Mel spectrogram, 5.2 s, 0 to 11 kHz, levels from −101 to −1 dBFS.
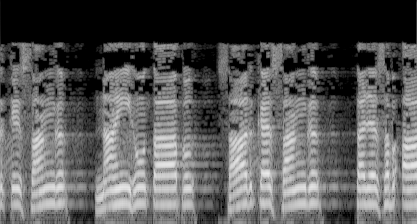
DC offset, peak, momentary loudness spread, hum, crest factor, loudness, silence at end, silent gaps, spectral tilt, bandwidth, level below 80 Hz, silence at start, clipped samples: under 0.1%; -2 dBFS; 8 LU; none; 14 dB; -17 LUFS; 0 s; none; -5 dB/octave; 6.4 kHz; -60 dBFS; 0 s; under 0.1%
